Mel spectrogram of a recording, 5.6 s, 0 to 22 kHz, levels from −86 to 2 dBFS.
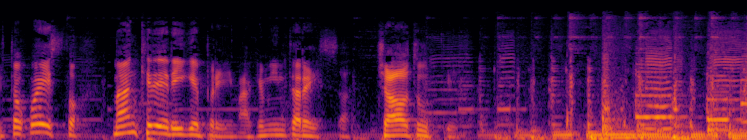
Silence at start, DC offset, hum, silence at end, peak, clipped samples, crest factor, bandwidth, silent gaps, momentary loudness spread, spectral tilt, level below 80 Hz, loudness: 0 s; under 0.1%; none; 0 s; -4 dBFS; under 0.1%; 20 dB; 15 kHz; none; 14 LU; -6 dB/octave; -36 dBFS; -24 LUFS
